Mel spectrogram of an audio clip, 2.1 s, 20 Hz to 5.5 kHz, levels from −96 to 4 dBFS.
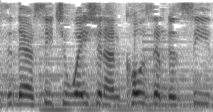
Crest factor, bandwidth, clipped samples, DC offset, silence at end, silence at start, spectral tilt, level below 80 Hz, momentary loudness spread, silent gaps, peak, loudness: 16 dB; 5.2 kHz; under 0.1%; under 0.1%; 0 s; 0 s; -5 dB/octave; -48 dBFS; 6 LU; none; -2 dBFS; -19 LUFS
